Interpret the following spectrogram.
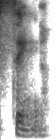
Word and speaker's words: Singh: Her name is pronounced Singh.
